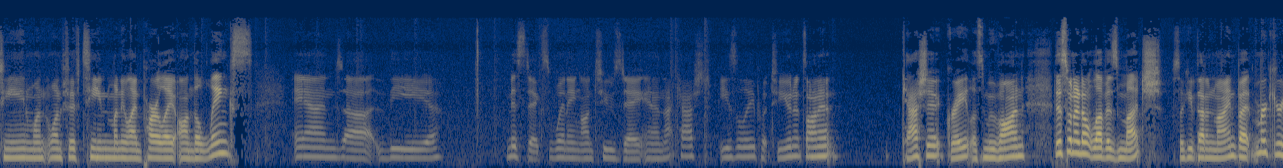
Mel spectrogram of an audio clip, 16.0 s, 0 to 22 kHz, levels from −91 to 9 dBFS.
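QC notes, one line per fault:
Nothing stood out on listening to the speech.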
